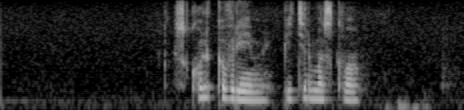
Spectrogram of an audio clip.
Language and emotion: Russian, neutral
